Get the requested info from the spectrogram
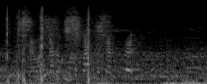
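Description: Four or five sharp smacks of boxing gloves landing in a quick exchange, the loudest two about half a second apart in the first second, picked up by ringside microphones with little crowd noise behind.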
